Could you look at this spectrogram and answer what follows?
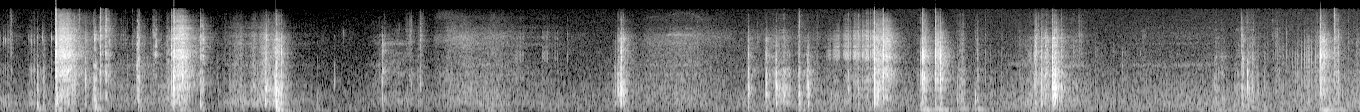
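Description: Tin snips cutting slits into the rim of a thin tin-can tube: a series of short, sharp metal crunches, irregularly spaced, with brief pauses between cuts.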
